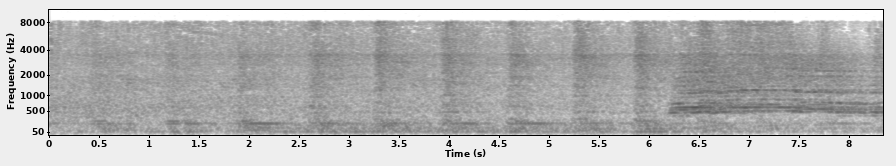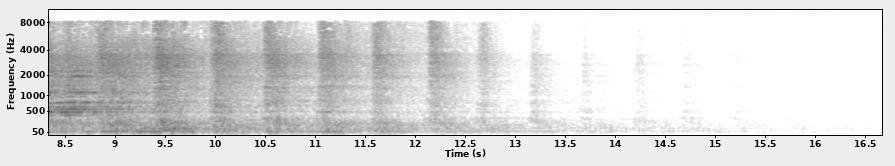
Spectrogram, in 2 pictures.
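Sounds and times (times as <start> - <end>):
train rumbling departing from station: 0.0 - 14.3
sustained train whistle: 6.1 - 9.4.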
